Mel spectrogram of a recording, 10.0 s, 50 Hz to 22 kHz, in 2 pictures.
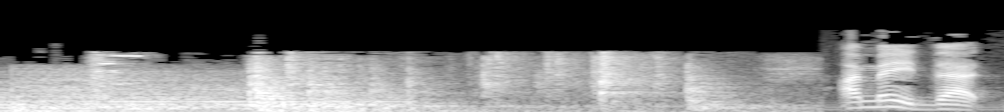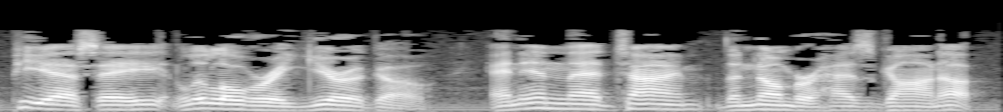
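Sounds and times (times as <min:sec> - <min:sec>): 
prison cell door slamming shut: 0:00.4 - 0:04.1
thuds and rattles: 0:01.2 - 0:04.1
speech: 0:04.2 - 0:10.0.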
